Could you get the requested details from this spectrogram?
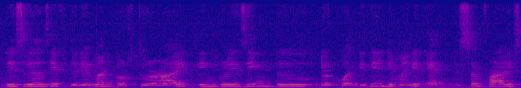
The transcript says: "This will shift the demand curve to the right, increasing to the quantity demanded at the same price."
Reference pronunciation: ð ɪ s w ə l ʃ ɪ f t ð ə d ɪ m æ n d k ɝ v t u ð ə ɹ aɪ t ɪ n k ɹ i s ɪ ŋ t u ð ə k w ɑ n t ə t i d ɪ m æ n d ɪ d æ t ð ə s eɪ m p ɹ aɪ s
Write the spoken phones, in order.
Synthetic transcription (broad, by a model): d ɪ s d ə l s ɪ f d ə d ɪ m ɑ n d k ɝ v t u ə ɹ aɪ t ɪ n k ɹ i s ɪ ŋ t u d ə k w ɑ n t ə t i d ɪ m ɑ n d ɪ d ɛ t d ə s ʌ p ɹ aɪ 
